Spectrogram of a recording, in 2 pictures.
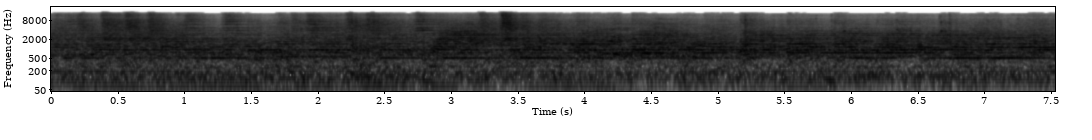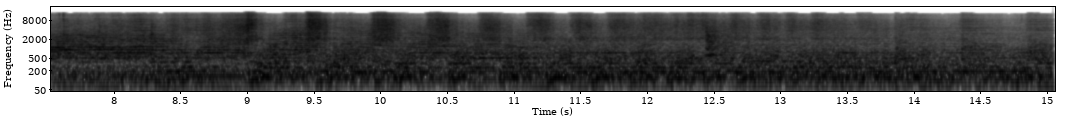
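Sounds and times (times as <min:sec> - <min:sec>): ringing metallic tones: 0:00.0 - 0:14.8
drumming: 0:00.0 - 0:15.0
sharp percussion strikes: 0:00.0 - 0:15.0.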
